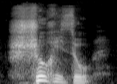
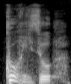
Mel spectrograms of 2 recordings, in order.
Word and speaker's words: chorizo: Mais toujours est-il que c'est chorizo et pas chorizo parce que c'est pas logique.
